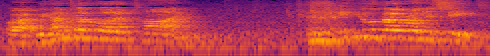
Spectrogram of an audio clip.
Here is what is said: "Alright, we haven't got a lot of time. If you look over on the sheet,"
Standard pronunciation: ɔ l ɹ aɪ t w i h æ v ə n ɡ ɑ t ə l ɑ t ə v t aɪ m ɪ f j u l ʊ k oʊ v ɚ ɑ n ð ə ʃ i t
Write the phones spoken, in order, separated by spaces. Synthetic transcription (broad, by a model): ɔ l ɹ aɪ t w i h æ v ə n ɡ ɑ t ə l ɑ t ə v t aɪ m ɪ p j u w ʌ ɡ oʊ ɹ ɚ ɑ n ð ə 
